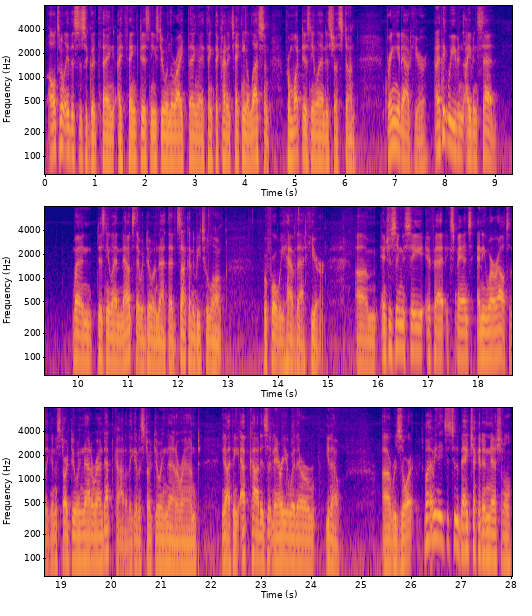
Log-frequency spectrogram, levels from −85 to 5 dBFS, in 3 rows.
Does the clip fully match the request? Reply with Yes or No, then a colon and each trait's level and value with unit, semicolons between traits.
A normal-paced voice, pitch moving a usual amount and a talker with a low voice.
No: fast, 230 wpm; average, 3.8 semitones; very low, 90 Hz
